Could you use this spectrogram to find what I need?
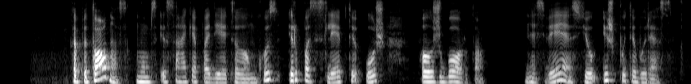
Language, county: Lithuanian, Vilnius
